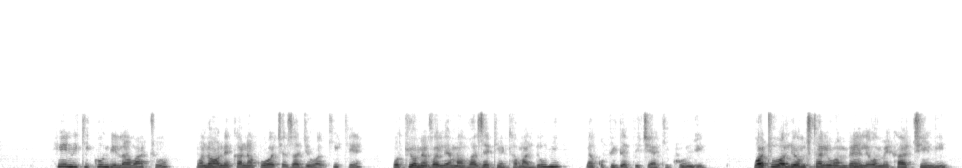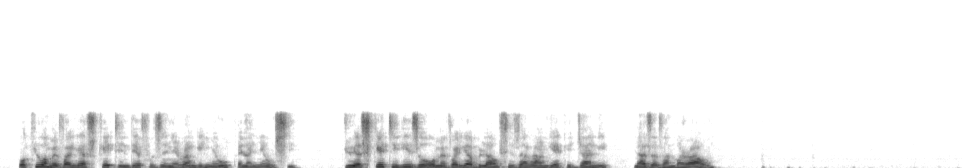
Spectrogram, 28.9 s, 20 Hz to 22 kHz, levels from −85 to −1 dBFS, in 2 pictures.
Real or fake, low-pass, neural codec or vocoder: fake; 7.2 kHz; codec, 24 kHz, 3 kbps, HILCodec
